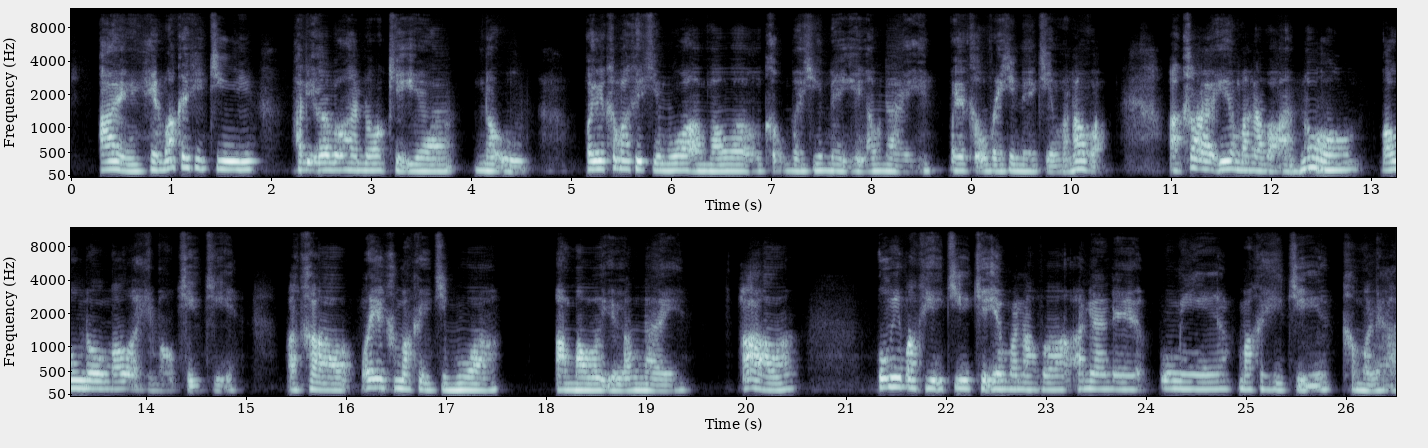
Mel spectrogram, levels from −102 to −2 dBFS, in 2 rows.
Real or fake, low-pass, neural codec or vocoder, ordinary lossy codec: fake; 10.8 kHz; codec, 44.1 kHz, 3.4 kbps, Pupu-Codec; none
